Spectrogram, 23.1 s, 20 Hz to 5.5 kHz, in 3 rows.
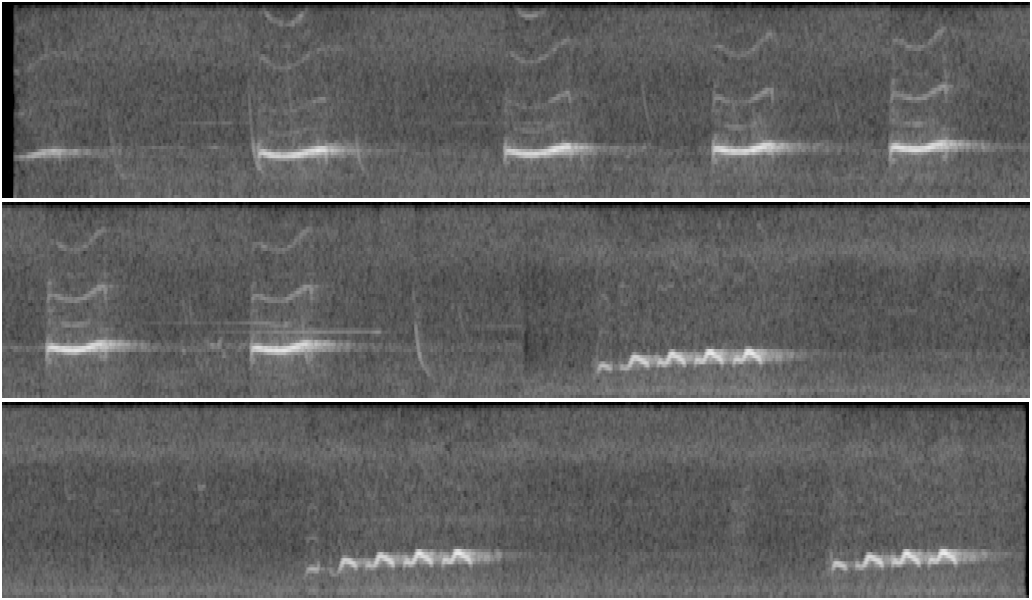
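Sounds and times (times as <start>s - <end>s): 
common koel calling: 0.1s - 2.8s, 3.8s - 11.0s, 12.2s - 13.8s, 17.7s - 19.3s, 21.6s - 22.9s.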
